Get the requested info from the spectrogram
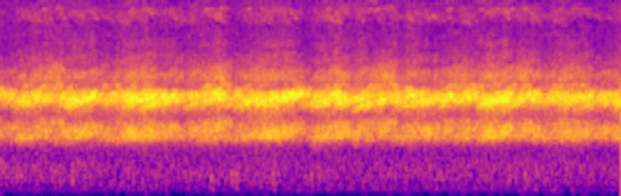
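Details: A frog chorus, its croaks rendered "kokak-kokak", forms an unbroken, shimmering wall of mid-high calling that swells and eases slightly across several seconds, with no other clear sounds.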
